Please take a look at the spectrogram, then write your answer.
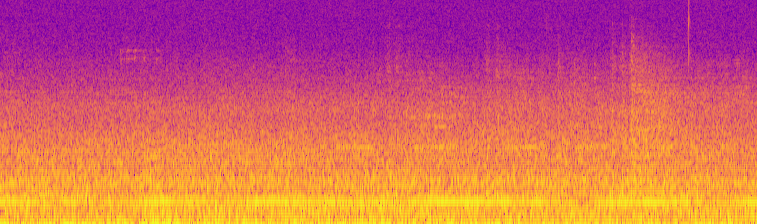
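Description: An airliner bound for Boston lines up on an LAX runway, its engines a steady low rumble with a constant hum, heard from a distance and unbroken throughout.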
